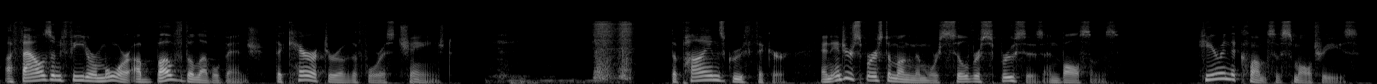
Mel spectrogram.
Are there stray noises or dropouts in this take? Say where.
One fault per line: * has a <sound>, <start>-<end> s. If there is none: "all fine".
* has a sniff, 4.9-6.4 s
